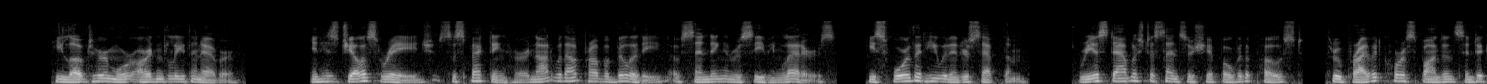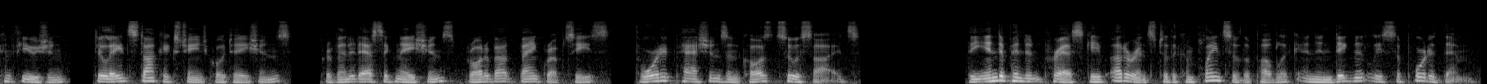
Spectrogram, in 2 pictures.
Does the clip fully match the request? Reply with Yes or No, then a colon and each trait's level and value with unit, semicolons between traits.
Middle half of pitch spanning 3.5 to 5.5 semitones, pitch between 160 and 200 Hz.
No: average, 3.9 semitones; low, 120 Hz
